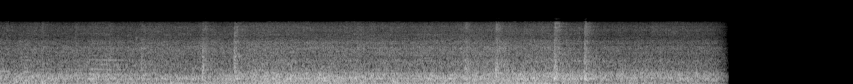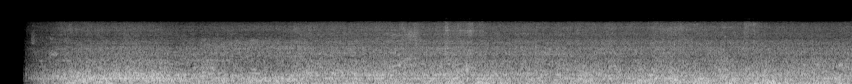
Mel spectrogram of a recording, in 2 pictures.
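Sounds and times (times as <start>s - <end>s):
train wheels rumbling on rail: 0.0s - 7.3s, 8.8s - 17.0s.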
